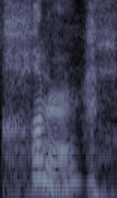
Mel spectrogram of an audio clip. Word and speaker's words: Honor: honor yeah so honor honor is wait honor a it's a non-silent h honor honor um actually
